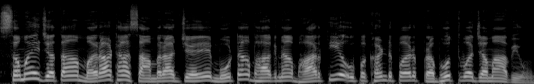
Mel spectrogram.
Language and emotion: Gujarati, neutral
